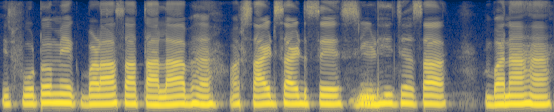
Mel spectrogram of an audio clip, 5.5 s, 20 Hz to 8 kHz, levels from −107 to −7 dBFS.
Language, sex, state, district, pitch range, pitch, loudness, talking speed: Hindi, male, Jharkhand, Garhwa, 165-175 Hz, 170 Hz, -12 LUFS, 175 wpm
